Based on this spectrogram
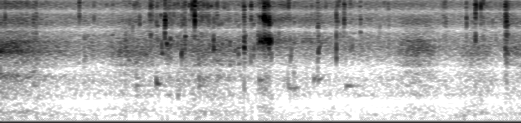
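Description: Running water pours over hands as they are washed, a steady hiss flecked with small splashes and trickles.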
